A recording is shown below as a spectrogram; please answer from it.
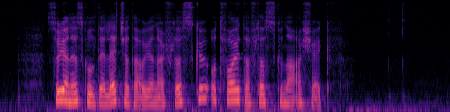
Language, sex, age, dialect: Faroese, female, 36-60, Norðuroyggjar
